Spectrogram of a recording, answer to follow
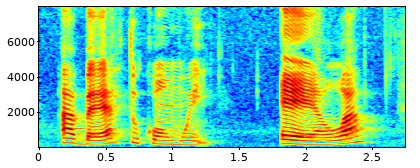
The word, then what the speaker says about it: ela: a diferença agora vamos praticar as palavras ela com e aberto e ele com e fechado repita depois de mim ela ela ele ele excelente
